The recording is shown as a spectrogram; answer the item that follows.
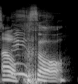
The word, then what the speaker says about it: Maisel: Or the Marvelous Mrs. Maisel on Amazon. – Okay, I don't say it. Marzel. – Maisel. – Maisel. – Maisel. Is it Maisel? – It's Maisel.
